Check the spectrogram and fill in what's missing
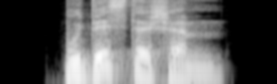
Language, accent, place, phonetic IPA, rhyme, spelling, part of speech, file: German, Germany, Berlin, [bʊˈdɪstɪʃm̩], -ɪstɪʃm̩, buddhistischem, adjective, De-buddhistischem.ogg
- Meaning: strong dative masculine/neuter singular of buddhistisch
